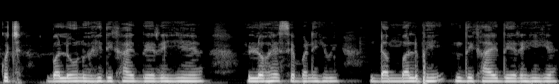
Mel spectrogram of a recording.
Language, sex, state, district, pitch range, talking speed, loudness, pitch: Hindi, male, Jharkhand, Ranchi, 145-150 Hz, 180 wpm, -15 LUFS, 145 Hz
